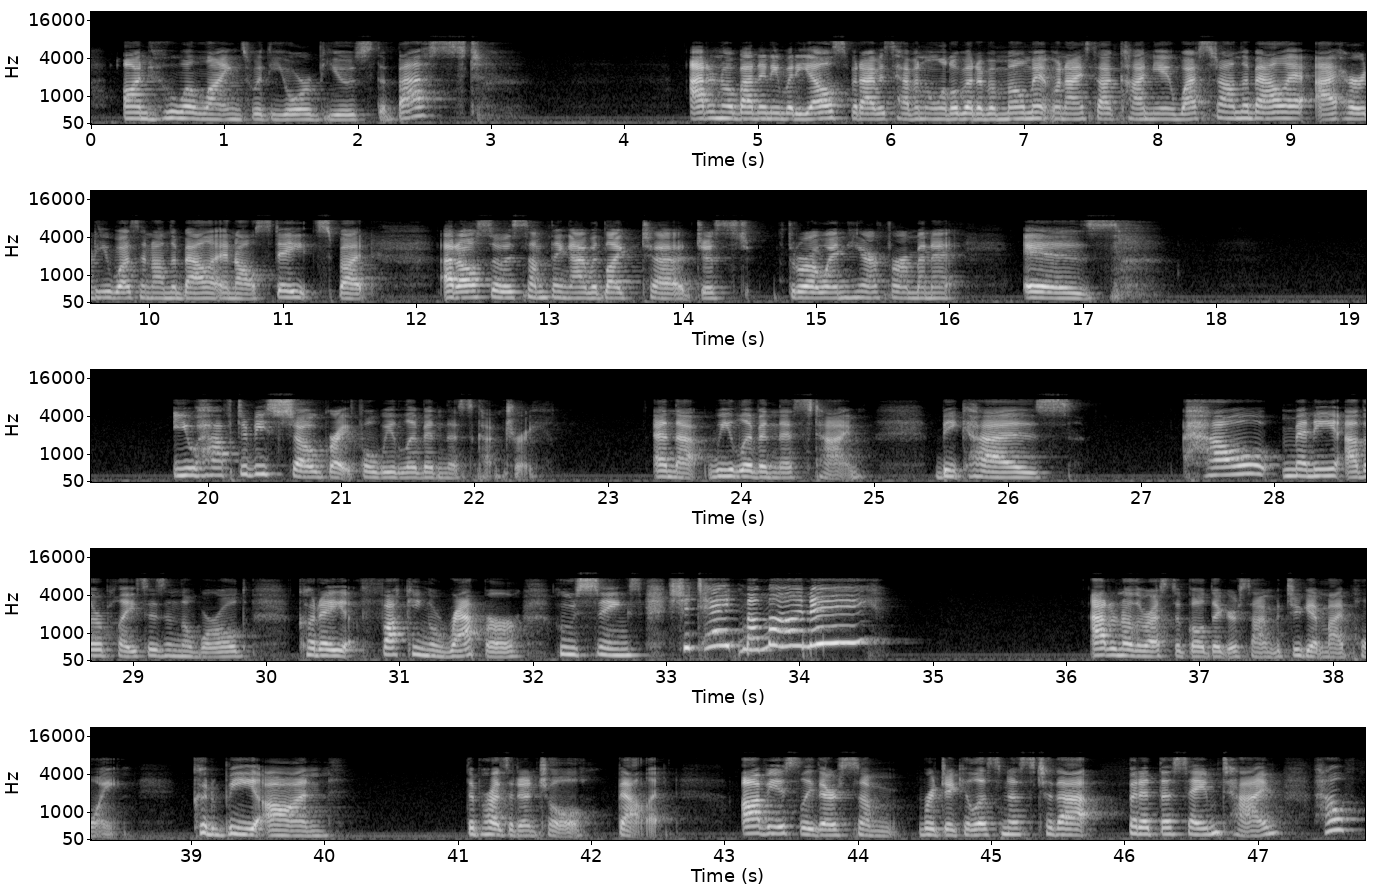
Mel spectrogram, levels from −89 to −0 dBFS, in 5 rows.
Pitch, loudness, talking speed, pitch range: 195 Hz, -21 LUFS, 160 wpm, 180-220 Hz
